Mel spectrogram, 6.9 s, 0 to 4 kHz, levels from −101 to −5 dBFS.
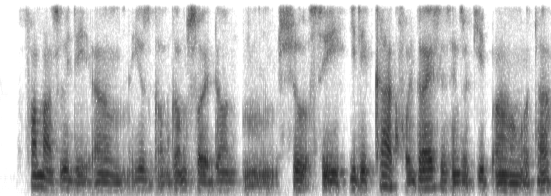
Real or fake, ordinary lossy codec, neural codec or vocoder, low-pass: fake; none; codec, 24 kHz, 6 kbps, HILCodec; 3.6 kHz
